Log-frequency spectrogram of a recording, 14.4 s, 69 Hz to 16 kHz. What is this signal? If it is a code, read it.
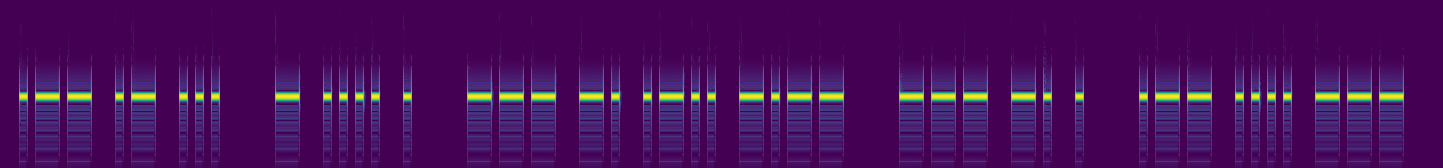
Morse code, heard as a keyed tone, about 15 wpm, 700 Hz. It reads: WAS THE ONLY ONE WHO
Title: Sets of 5 Words Encore2 15wpm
